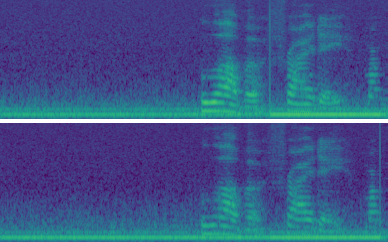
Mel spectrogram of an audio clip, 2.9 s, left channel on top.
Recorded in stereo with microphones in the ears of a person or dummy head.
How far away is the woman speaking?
About 0.6 m.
